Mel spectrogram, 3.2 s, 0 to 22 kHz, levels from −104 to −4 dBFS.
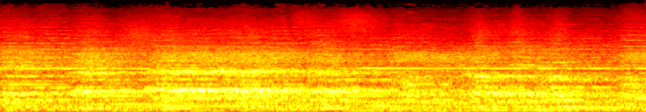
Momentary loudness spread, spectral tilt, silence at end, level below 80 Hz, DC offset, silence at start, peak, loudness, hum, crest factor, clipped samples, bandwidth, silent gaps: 8 LU; -5.5 dB/octave; 0 s; -42 dBFS; under 0.1%; 0 s; -2 dBFS; -17 LUFS; none; 14 dB; under 0.1%; 13 kHz; none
